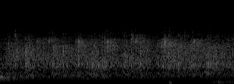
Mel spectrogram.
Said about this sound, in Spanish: El otro aplauso fuerte.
